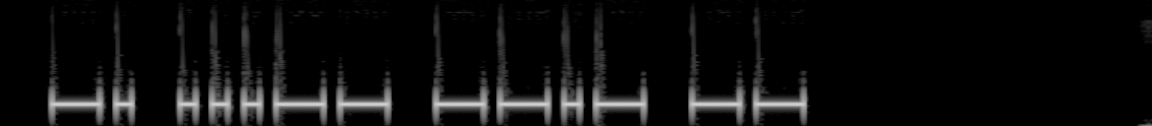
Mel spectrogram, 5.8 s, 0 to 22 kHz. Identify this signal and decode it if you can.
Morse code, heard as a keyed tone, about 15 wpm, 700 Hz. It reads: N3QM
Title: USA Callsign DE Callsign - 4 Characters - 15wpm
